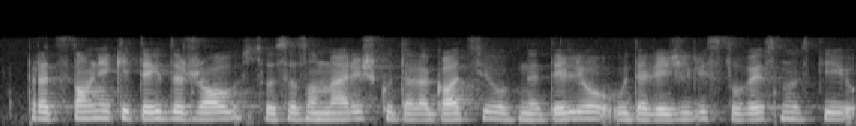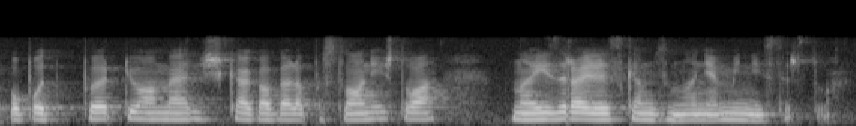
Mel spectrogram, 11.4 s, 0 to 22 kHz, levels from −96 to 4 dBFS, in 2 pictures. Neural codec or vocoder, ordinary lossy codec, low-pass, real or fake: none; none; 7.2 kHz; real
